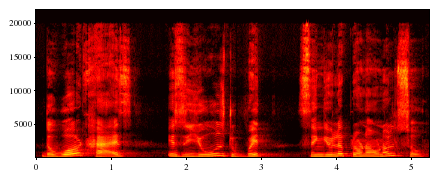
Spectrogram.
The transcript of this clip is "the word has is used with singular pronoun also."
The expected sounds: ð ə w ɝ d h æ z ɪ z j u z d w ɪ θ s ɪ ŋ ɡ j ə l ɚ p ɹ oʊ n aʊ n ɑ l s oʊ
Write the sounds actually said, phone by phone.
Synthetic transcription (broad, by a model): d ə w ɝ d h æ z ɪ z j u z d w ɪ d s ɪ ŋ ɡ j ə l ɚ p ɹ oʊ n aʊ n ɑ l s oʊ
